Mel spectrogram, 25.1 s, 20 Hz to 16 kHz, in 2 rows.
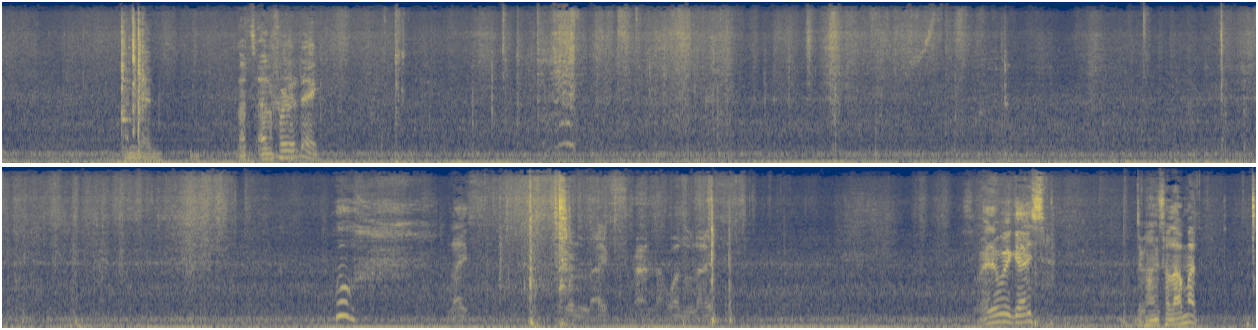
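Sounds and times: diesel engine idling: 0:00.0 - 0:25.0
clothing rustling: 0:03.3 - 0:15.4.

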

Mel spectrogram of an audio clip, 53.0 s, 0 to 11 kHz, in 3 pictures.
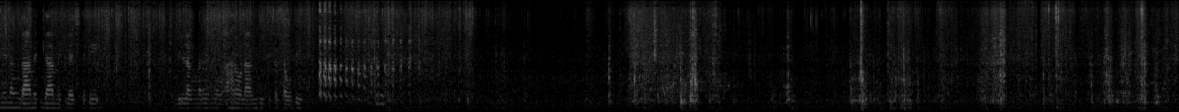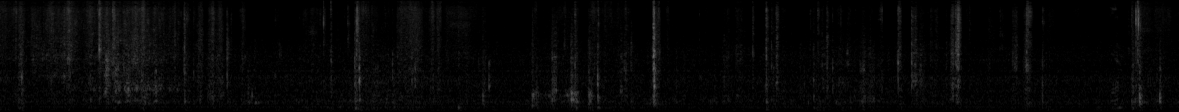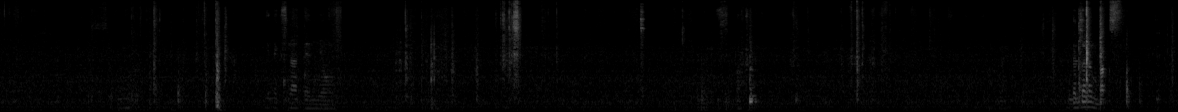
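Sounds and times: plastic bag rustling: 0:00.0 - 0:08.0, 0:08.8 - 0:20.5.

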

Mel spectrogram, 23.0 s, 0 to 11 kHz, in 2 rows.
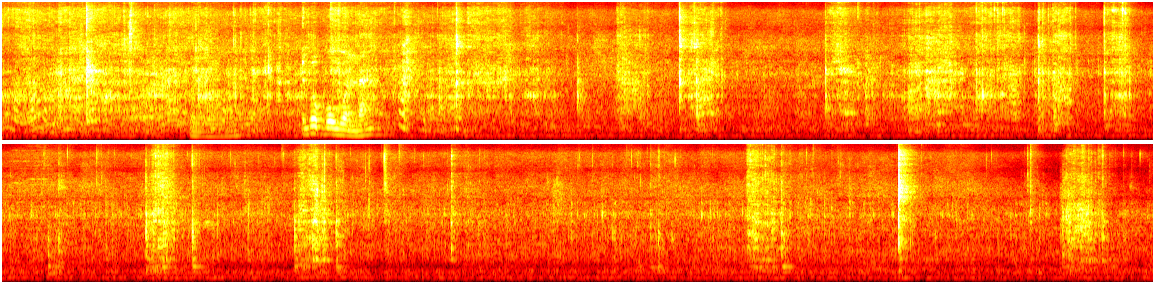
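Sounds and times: ladle scraping a pot: 0:00.0 - 0:13.7, 0:14.4 - 0:15.1, 0:17.6 - 0:19.7, 0:21.8 - 0:22.8
low cooking background: 0:00.0 - 0:23.0.

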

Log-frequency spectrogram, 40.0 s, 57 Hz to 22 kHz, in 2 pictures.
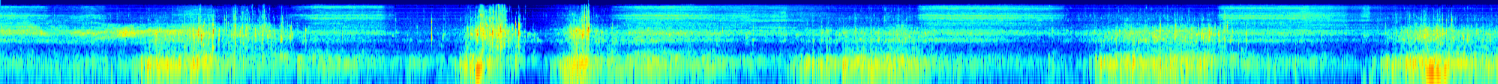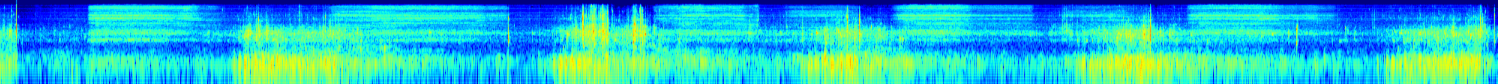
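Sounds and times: exhaled bubbles rumbling underwater: 0:00.0 - 0:12.7, 0:14.2 - 0:17.7, 0:18.3 - 0:22.0, 0:22.7 - 0:33.1, 0:33.7 - 0:39.9
hissing regulator inhalations: 0:03.8 - 0:05.4, 0:08.2 - 0:10.9, 0:12.2 - 0:14.2, 0:16.3 - 0:18.4, 0:21.2 - 0:23.0, 0:24.4 - 0:27.0, 0:28.7 - 0:34.9, 0:35.8 - 0:38.1.

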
